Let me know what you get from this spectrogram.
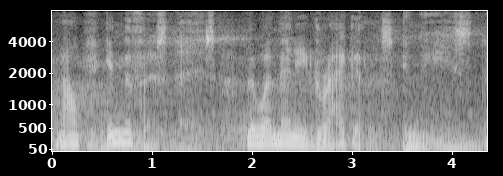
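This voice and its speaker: An actor playing a solemn, portentous fantasy chronicler, narrating a mock-serious epic in grand style. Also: male voice, fairly high pitch, huge pitch swings, a little slow, gravelly, exaggerated voice. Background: music.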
